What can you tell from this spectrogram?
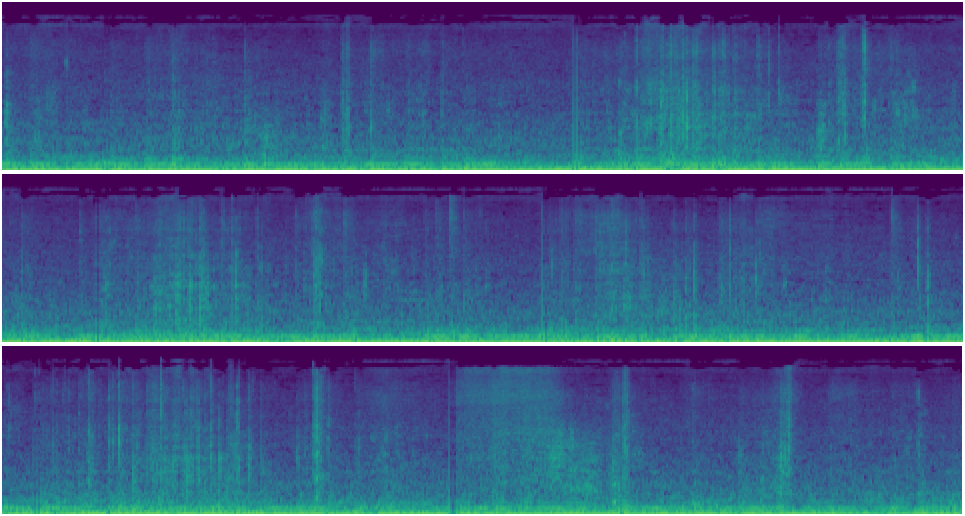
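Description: Top-loading washing machine running with a steady motor hum, while a soapy sponge is squeezed and dunked in the sudsy wash water, giving wet squelching and sloshing every few seconds.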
